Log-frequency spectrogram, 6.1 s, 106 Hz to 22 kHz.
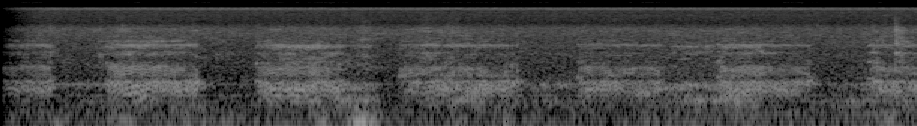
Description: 2 moths old hamster pup sleeping and snoring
